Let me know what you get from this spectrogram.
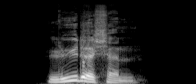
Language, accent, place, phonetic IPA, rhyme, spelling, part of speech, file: German, Germany, Berlin, [ˈlyːdɪʃm̩], -yːdɪʃm̩, lüdischem, adjective, De-lüdischem.ogg
- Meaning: strong dative masculine/neuter singular of lüdisch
